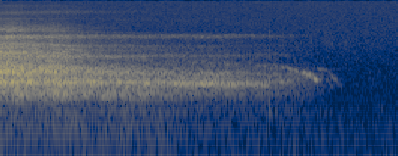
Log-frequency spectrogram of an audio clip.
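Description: A long, steady breath out through the mouth after breathing in through the nose, as part of a calming breathing exercise: a soft airy whoosh that fades gradually over about two seconds and ends with a slight tail-off, heard alone with no talking.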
